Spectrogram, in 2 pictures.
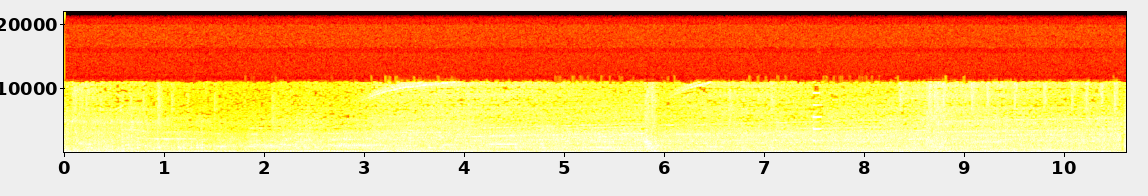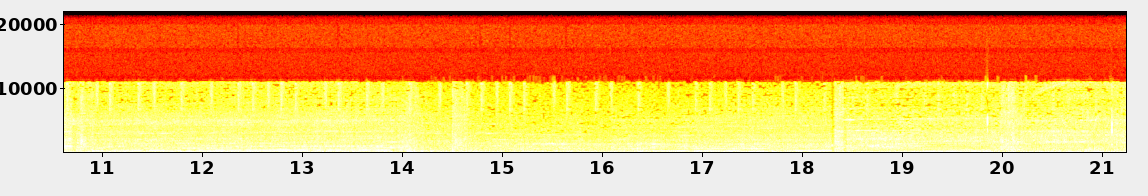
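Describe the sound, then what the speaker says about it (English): Gr.3 race cars in the Gran Turismo 7 video game run at Dragon Trail Seaside in a team race, with a steady, continuous engine drone and gear-change pitch sweeps, loud and constant throughout without pauses. "And Deadshot almost clipped the rear right bumper of Arthur"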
